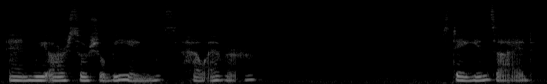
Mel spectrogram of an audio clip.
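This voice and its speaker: A woman giving a casual, rambling tarot reading in a candid, musing manner, sometimes trailing off into hushed asides. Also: lowish voice, gravelly. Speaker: tarot reader.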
